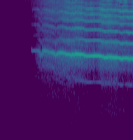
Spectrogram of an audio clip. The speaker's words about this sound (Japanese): 花火、始まったみたい。ふん、ここからでも見えるんだね。すごくいい穴場を見つけたみたい。寄り添いながら、ゆっくり花火を見られるなんて、贅沢だね。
